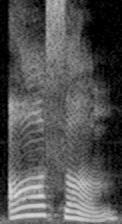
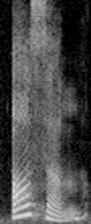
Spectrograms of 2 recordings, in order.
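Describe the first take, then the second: First: "awesome" stretched out slowly, rising at the end; drawn-out pronunciation. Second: Said in the usual way. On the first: Shown as a demonstration. Host shows a listener how awesome is pronounced, drawn-out. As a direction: draw out both parts of "awesome" for a learner. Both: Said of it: "発音を教えてください".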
